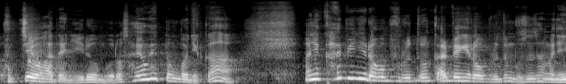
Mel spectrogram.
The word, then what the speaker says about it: 칼빈: 칼빈의 이야기를 조금 더 이제 들려드리려고 하는데 요즘 칼빈이라고 하면은 사람들이 좀 안 좋아해요. 이게 왜냐하면 칼빈이 프랑스 사람인데 프랑스어로 이 사람 읽으면 깔뱅이라고 읽어야 돼서 요즘 좀 유식한 사람들은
